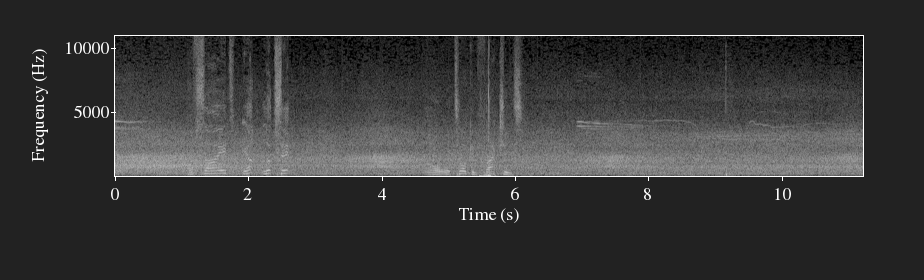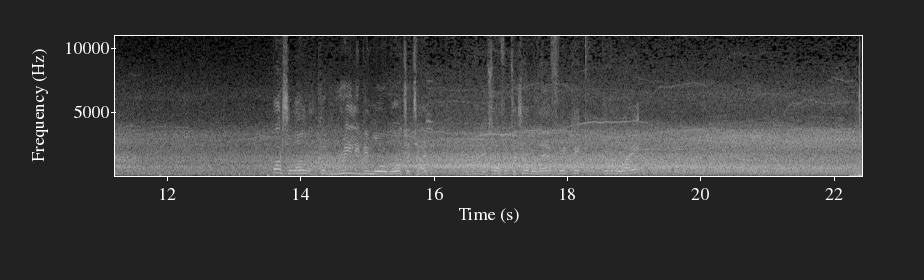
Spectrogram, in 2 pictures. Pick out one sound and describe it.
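A stadium crowd roars and murmurs steadily, swelling louder toward the end.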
